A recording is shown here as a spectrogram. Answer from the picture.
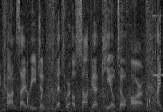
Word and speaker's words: Kyoto: of like two syllables same with Kyo two syllables and O Saka has a very long o so if you want to pronounce it the Japanese way it's Toyo Kyoto and Osaka but my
